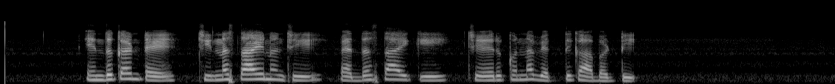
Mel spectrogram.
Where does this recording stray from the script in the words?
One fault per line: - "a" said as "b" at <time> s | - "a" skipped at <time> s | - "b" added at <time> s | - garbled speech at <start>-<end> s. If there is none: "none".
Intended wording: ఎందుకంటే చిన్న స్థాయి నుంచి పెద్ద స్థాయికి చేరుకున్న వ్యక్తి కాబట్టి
none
